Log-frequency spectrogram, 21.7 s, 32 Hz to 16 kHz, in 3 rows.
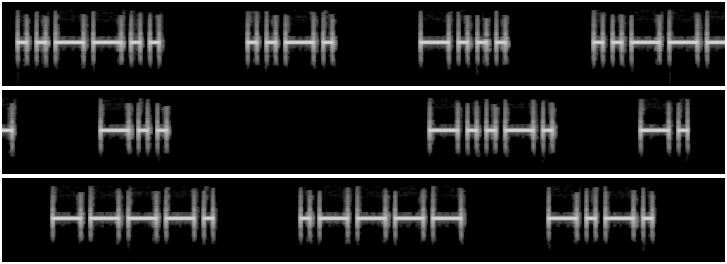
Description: Morse code, heard as a keyed tone, about 13 wpm, spaced as for 7 wpm, 800 Hz. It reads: ?FB2D /N91C
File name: LEZIONI / 10 SIGNS / 10D COMA ws 12wpm 3618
